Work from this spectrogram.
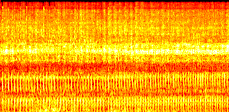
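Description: Atco Midget lawnmower with a Villers engine running under throttle, a loud, close, rapid steady putter with a fast even rhythm that continues throughout.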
